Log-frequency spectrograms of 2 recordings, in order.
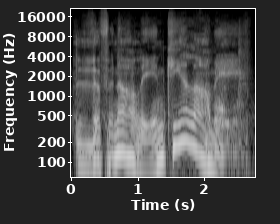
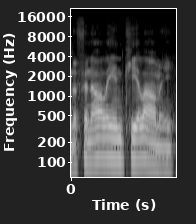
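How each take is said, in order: First: It is said in a dramatic, energetic voice. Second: It is said in a plain, ordinary way.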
